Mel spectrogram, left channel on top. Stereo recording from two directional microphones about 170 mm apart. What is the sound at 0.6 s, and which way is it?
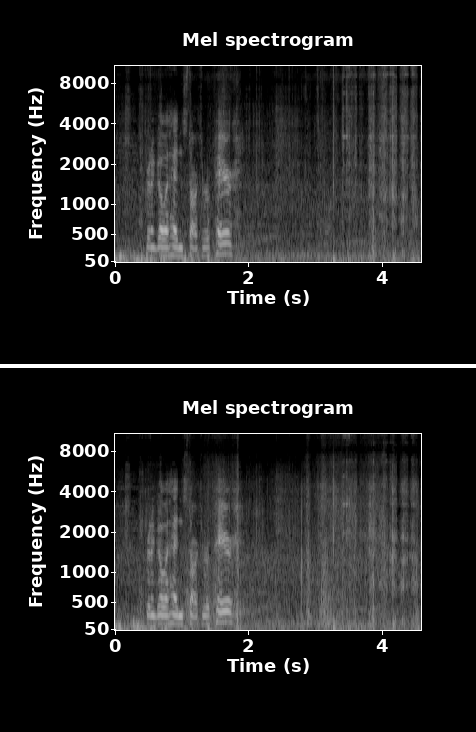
Speech, 55° left (ahead or behind).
